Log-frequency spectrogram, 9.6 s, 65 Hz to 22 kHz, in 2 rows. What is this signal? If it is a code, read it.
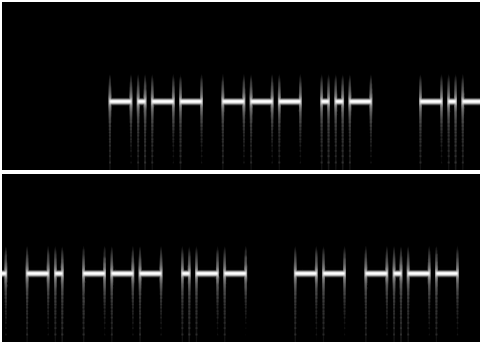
Morse code, heard as a keyed tone, about 17 wpm, 700 Hz. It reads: YOU KNOW MY
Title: Sentences from Top 600 Words 17wpm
